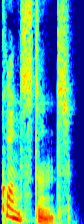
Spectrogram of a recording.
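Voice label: "constant", English, British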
